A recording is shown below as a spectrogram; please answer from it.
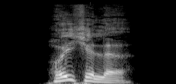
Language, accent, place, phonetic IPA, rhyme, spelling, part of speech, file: German, Germany, Berlin, [ˈhɔɪ̯çələ], -ɔɪ̯çələ, heuchele, verb, De-heuchele.ogg
- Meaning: inflection of heucheln: 1. first-person singular present 2. singular imperative 3. first/third-person singular subjunctive I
